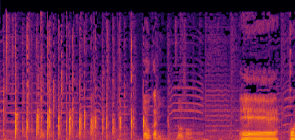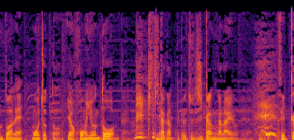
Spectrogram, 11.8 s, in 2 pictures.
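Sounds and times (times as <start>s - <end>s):
audience clapping: 0.0s - 3.5s
speech: 2.9s - 4.0s, 4.8s - 11.7s.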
